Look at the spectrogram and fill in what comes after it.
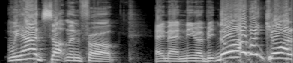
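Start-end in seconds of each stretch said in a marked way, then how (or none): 2.9-3.9 high, loud anguished cry. Real, not acted. Streamer losing her pets, loud high cry. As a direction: cry out in dismay.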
